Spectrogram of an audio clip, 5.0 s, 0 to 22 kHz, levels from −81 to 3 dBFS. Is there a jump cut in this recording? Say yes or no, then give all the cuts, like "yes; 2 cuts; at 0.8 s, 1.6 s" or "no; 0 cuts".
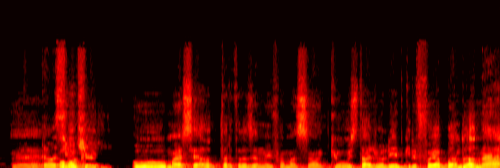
yes; 2 cuts; at 1.2 s, 3.3 s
